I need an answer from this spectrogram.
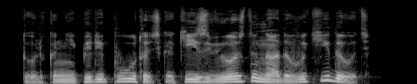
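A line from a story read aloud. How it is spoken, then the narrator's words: Muttering. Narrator (Russian): пробормотал Бельба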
